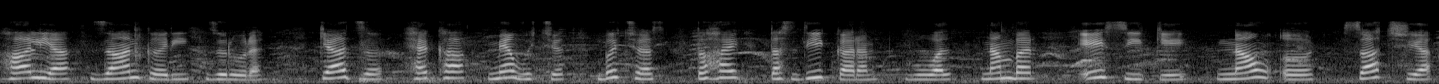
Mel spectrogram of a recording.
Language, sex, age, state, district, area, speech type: Kashmiri, female, 18-30, Jammu and Kashmir, Bandipora, rural, read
